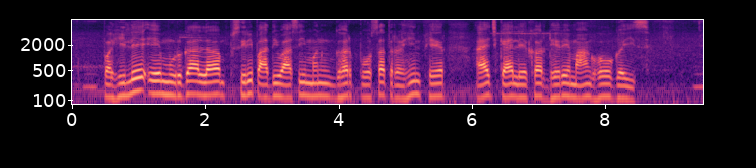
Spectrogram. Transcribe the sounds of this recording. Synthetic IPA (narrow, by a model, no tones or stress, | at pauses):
pəɦɪleemuɾɡaləsɪɾipaːd̪iʋaːsimənɡʱəɾpoːsət̪ɾəɦinpʰeːɾ | ɛːd͡ʒkɛleːkʰəɾɖʱeːɾemãːŋɡɦoɡəis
